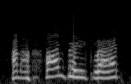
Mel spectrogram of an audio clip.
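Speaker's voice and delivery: small, high, timid little piglet; squeaky small animal voice; Piglet's voice. A narrator's reading. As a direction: lift into a tiny piglet voice. Piglet voiced in read story.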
